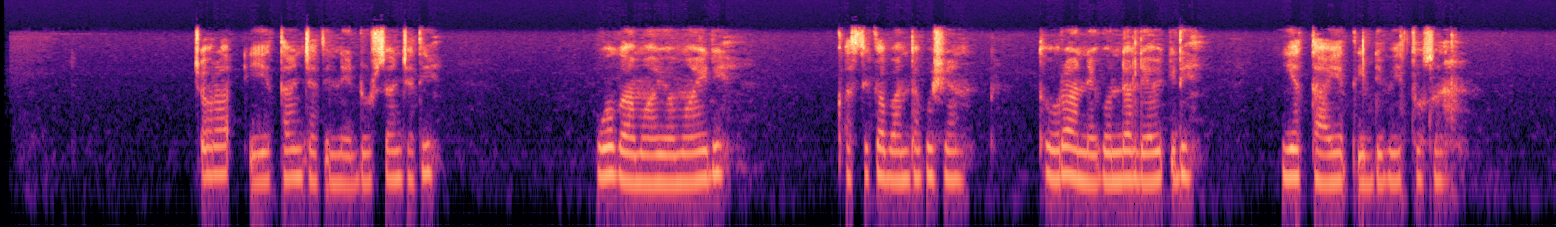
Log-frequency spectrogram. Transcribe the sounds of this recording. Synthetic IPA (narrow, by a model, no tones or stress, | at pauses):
t͡ʃʼɔɾɐjɛt̪ːɐnt͡ʃːɐt̪ɪnːɛd̪uɾsɐnt͡ʃːɐt̪ɪ | wɔɡaːmaːjɔamaːjɪd̪ɪ | kʼɐsːɪkːɐbɐnt̪ːɐkʊʃɪɐn | t̪ʰoːɾaːnːɛɡɔnd̪ɐlːɪjɐwɪkʼːɪd̪ɪ | jɛt̪ːaːjɛt̪ʼːiːd̪ːɪbeːt̪ːo̞ːsɔnɐ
